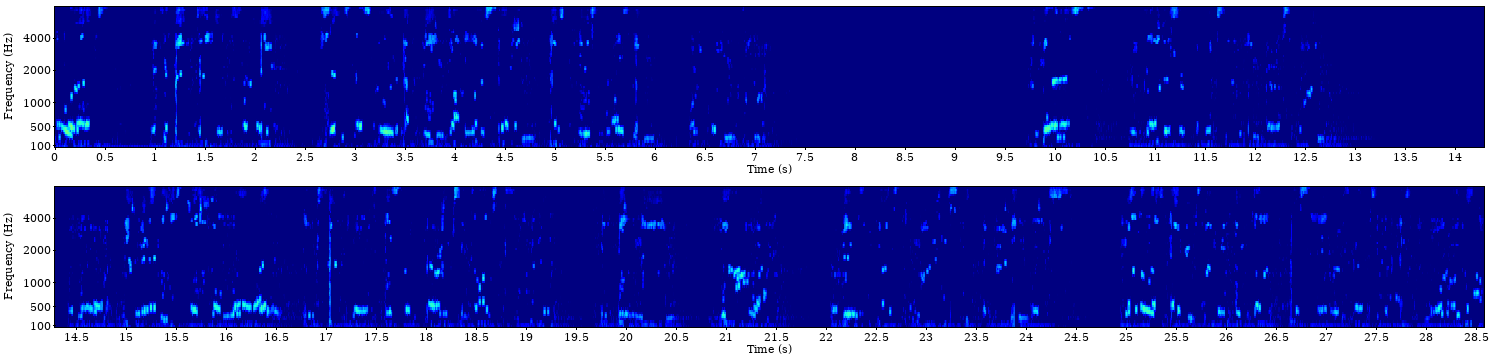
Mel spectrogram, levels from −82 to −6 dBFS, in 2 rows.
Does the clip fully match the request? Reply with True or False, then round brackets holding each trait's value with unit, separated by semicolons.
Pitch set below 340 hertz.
False (395 Hz)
